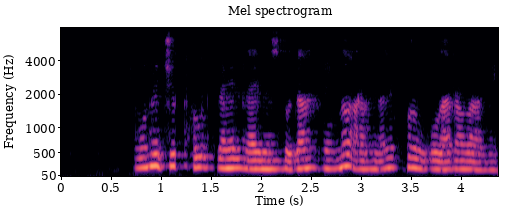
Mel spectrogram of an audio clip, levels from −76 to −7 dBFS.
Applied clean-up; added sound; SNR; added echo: neural mask model DeepFilterNet 3.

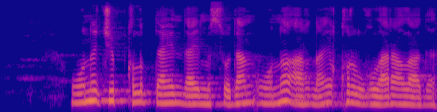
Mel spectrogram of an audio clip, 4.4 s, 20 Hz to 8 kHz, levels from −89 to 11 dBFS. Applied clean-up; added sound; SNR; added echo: none; none; none; none.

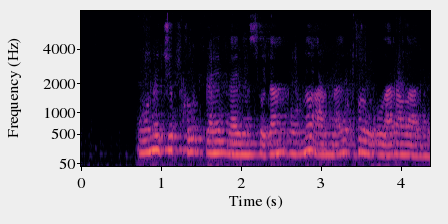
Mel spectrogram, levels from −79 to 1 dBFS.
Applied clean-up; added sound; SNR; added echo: neural separator model SepFormer DNS4.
